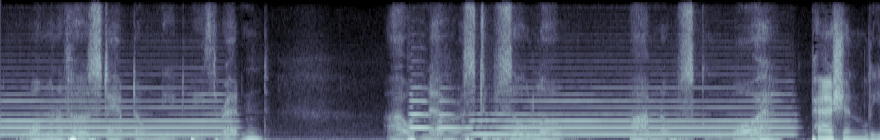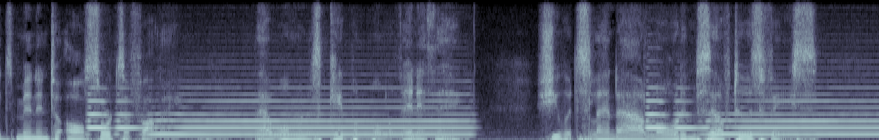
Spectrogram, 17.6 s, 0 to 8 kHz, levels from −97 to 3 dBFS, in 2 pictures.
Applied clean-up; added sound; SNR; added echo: none; Wind instrument, woodwind instrument; 1 dB; none.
